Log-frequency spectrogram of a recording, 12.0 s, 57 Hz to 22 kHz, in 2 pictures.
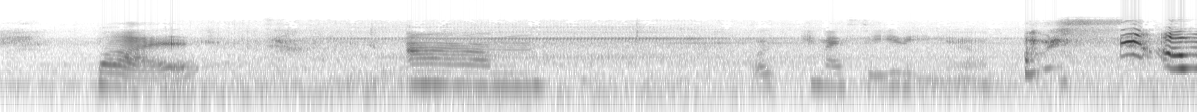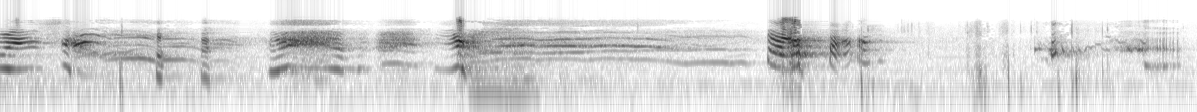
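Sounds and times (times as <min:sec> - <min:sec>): woman laughing hard: 0:06.4 - 0:10.5.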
